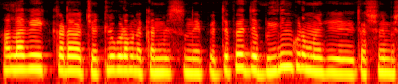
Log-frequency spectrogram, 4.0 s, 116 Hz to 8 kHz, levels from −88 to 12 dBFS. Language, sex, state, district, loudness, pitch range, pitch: Telugu, male, Andhra Pradesh, Sri Satya Sai, -15 LUFS, 215-240 Hz, 225 Hz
